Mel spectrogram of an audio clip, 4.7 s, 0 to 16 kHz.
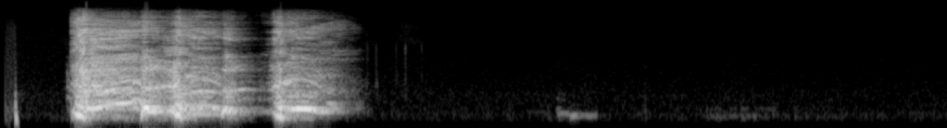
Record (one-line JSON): {"cough_length": "4.7 s", "cough_amplitude": 29267, "cough_signal_mean_std_ratio": 0.38, "survey_phase": "beta (2021-08-13 to 2022-03-07)", "age": "65+", "gender": "Male", "wearing_mask": "No", "symptom_cough_any": true, "symptom_runny_or_blocked_nose": true, "symptom_sore_throat": true, "symptom_fever_high_temperature": true, "symptom_onset": "3 days", "smoker_status": "Ex-smoker", "respiratory_condition_asthma": false, "respiratory_condition_other": false, "recruitment_source": "Test and Trace", "submission_delay": "2 days", "covid_test_result": "Positive", "covid_test_method": "RT-qPCR", "covid_ct_value": 20.0, "covid_ct_gene": "ORF1ab gene", "covid_ct_mean": 20.1, "covid_viral_load": "250000 copies/ml", "covid_viral_load_category": "Low viral load (10K-1M copies/ml)"}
